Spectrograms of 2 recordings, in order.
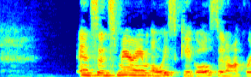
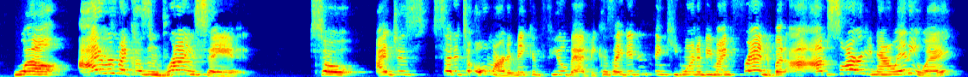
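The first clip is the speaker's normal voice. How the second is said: put-on higher, louder guilty boy; a kid owning up, words tumbling; Daniel's voice; 8 semitones higher, 4 dB louder than usual. A narrator's reading. Daniel explains his confession.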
